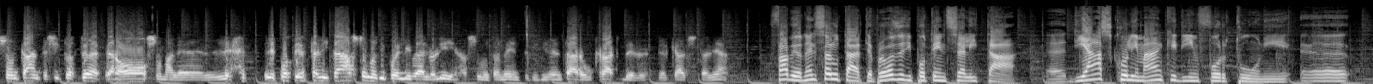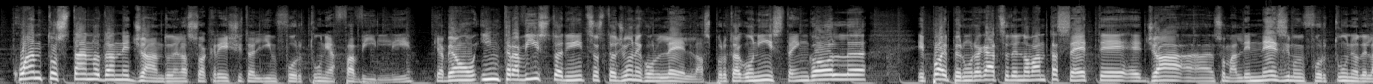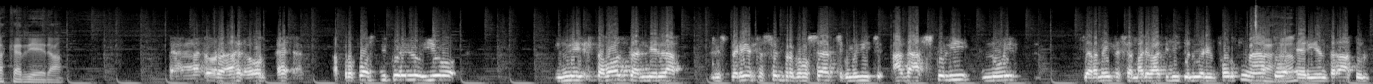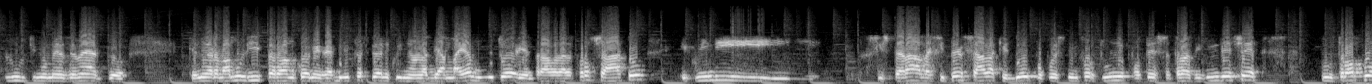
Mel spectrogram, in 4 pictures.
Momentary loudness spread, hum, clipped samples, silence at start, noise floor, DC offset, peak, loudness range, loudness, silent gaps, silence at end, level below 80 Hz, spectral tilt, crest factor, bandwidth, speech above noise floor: 10 LU; none; under 0.1%; 0 s; -33 dBFS; under 0.1%; 0 dBFS; 5 LU; -9 LUFS; none; 0 s; -32 dBFS; -5 dB/octave; 10 dB; 16.5 kHz; 24 dB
